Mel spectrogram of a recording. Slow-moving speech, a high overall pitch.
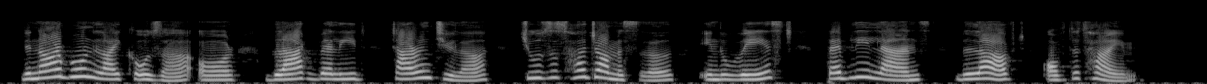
Yes: slow, 95 wpm; high, 240 Hz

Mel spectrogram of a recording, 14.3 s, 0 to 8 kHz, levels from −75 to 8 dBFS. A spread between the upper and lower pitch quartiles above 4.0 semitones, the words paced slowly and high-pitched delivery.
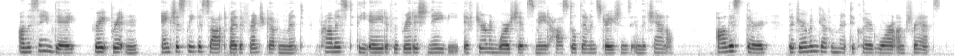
No: average, 4.6 semitones; average, 155 wpm; high, 210 Hz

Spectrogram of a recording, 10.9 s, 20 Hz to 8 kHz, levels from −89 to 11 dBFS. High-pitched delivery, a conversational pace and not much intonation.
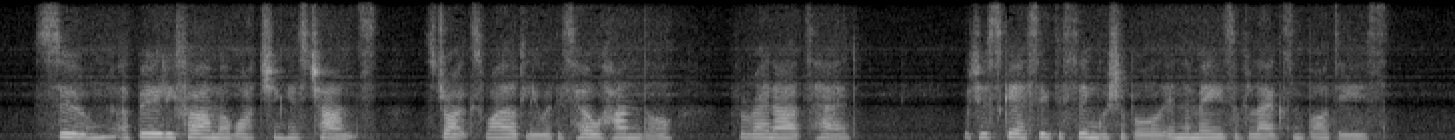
Yes: high, 195 Hz; average, 150 wpm; narrow, 1.7 semitones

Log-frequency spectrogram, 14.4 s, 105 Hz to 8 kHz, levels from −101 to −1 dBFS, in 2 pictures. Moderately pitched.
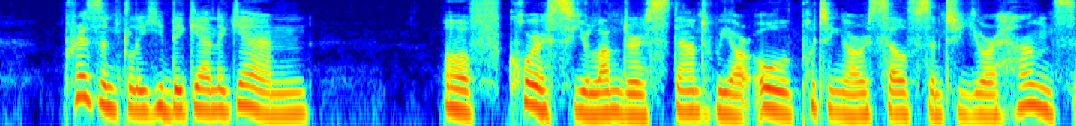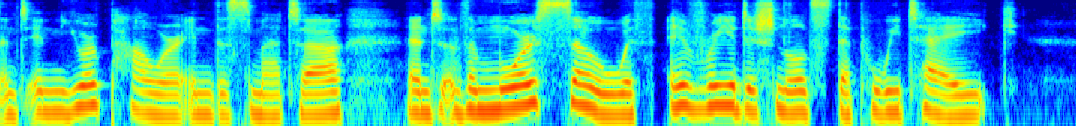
Yes: medium, 175 Hz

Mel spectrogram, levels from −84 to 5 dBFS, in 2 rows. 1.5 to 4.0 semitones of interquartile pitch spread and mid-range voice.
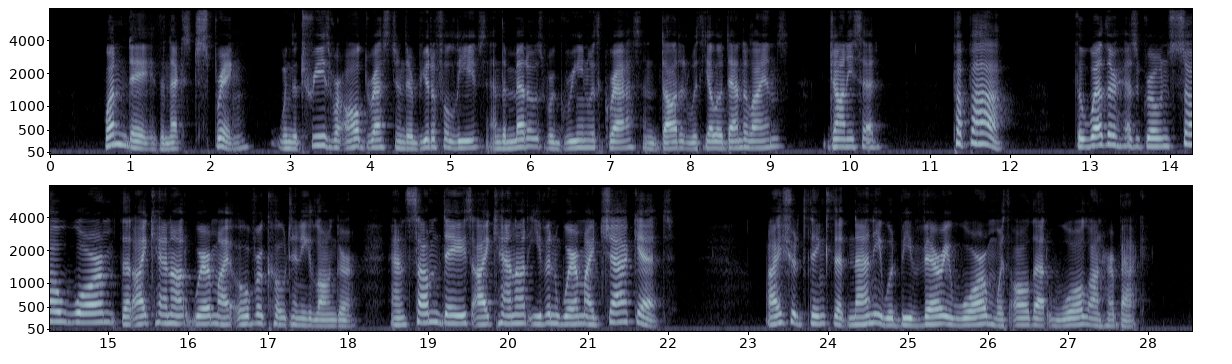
Yes: average, 3.7 semitones; medium, 150 Hz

